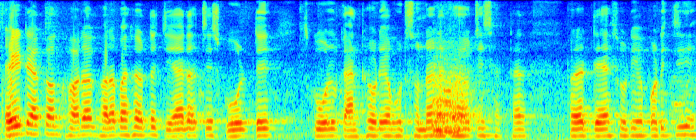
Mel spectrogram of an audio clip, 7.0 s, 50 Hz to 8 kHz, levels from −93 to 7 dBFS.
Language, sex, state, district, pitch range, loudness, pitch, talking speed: Odia, male, Odisha, Khordha, 145-155 Hz, -14 LUFS, 150 Hz, 155 wpm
